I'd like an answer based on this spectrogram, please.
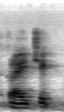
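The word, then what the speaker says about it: Kraljic: chick model it's called pronounced as cry chick where there's a product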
